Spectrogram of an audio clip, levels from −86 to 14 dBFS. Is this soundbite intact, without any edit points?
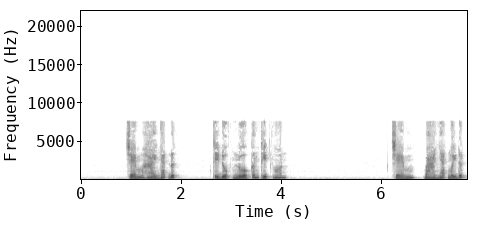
yes; 0 cuts

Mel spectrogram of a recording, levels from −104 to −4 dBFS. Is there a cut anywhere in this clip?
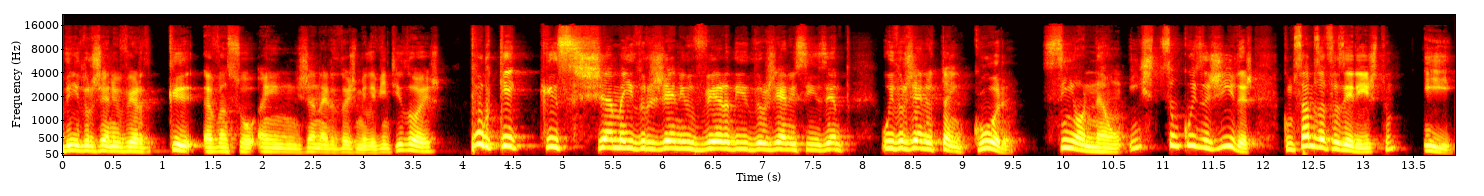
no; 0 cuts

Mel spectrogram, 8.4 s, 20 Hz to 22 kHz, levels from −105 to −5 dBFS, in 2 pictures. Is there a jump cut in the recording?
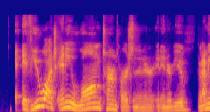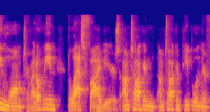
yes; 2 cuts; at 2.3 s, 3.2 s

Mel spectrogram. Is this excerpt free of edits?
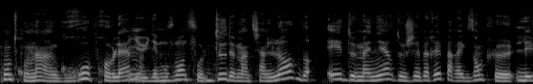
no; 1 cut; at 2.3 s

